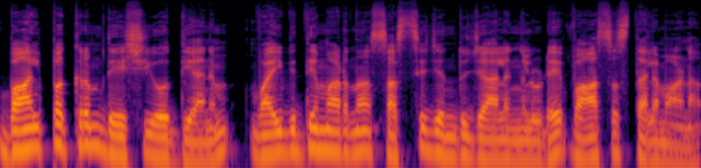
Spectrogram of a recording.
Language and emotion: Malayalam, neutral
